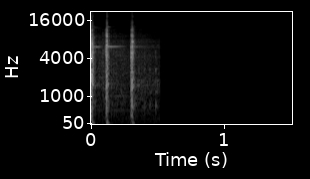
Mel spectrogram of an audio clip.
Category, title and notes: Sound effects > Other mechanisms, engines, machines
Ratchet strap-10
Ratchet strap cranking
clicking, machine, ratchet, mechanical, crank, strap, machinery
